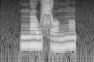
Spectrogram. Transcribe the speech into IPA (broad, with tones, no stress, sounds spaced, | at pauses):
ŋ a˦ w ɕ ɔ˨˩ ŋ ɔ̃˦ k̚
